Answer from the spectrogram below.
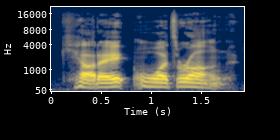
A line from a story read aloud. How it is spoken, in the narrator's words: Cody asks, voice still raspy from sleep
